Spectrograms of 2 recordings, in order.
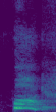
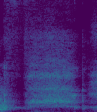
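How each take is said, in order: First: Very high, squeaked curse; mock alarm. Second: Barely voiced, very soft curse; whispered dread. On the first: Man who lit the firework realises, mock alarm. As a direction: imitate a startled yelp. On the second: Sees the firework stuck on the floor, whispered dread. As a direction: whisper it under your breath in dread.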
